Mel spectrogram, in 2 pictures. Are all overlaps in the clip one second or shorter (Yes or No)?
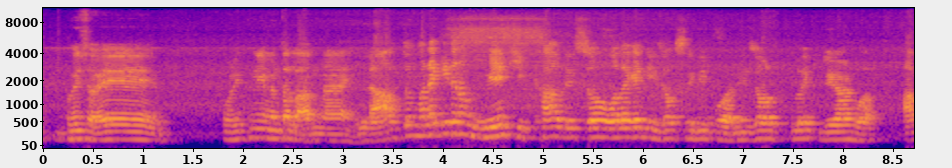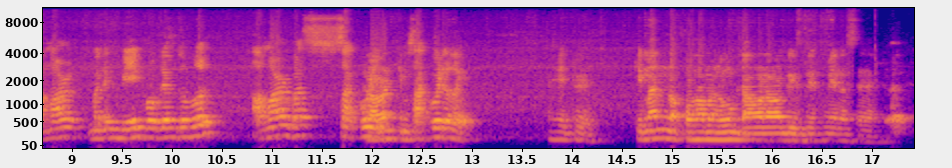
Yes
